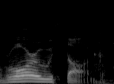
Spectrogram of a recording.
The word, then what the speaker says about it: Roar Uthaug: saying his name so Roarog so uh they I read the Nordic pronunciations like Roar Utes as Roar Roar uog so I feel good about pronouncing that name but feel positive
